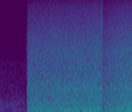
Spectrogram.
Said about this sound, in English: Now, Jasmine and McKee, you can hear how just loud the James River is where I'm sitting at right now.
